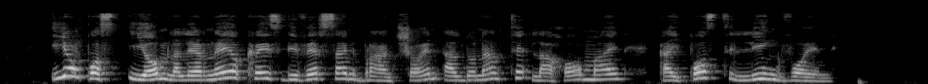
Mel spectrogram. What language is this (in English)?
Esperanto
